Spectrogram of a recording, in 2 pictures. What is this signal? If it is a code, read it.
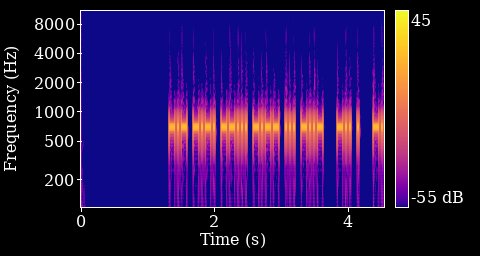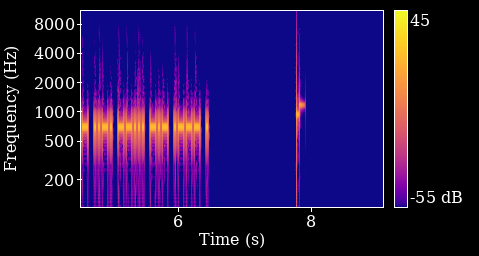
Morse code, heard as a keyed tone, about 40 wpm, 700 Hz. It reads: KC7YSX DE KF7KJE
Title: USA Callsign DE Callsign - 6 Characters - 40wpm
